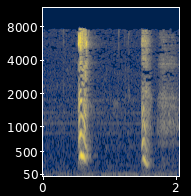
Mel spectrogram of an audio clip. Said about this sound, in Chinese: 门口传来了两声咳嗽，女孩一惊，转过了头，却没看到人。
